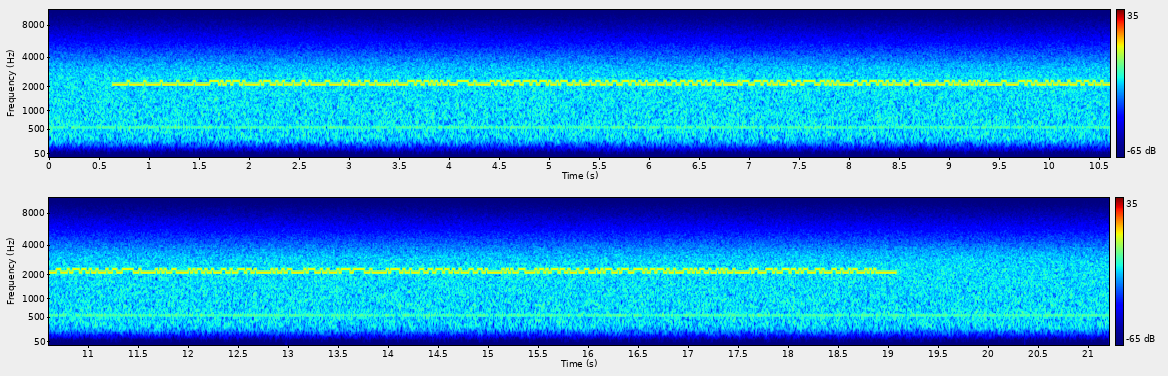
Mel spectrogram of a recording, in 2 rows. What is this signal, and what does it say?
RTTY (45.45 baud, 170 Hz shift), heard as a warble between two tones, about 2200 Hz centre, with radio static. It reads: Z7V2X R5LA HZ22 1882Z 854I 2U6V K70C 25YVS0 FVZ35E8 8YMD QCZZ 406BH BGPBY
